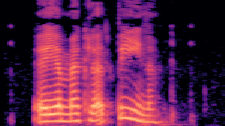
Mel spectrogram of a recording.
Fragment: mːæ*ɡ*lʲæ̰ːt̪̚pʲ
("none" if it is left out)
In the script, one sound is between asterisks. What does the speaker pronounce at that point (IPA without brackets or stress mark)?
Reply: k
